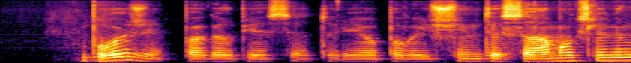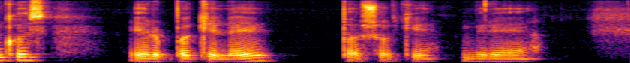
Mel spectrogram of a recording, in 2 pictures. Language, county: Lithuanian, Šiauliai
